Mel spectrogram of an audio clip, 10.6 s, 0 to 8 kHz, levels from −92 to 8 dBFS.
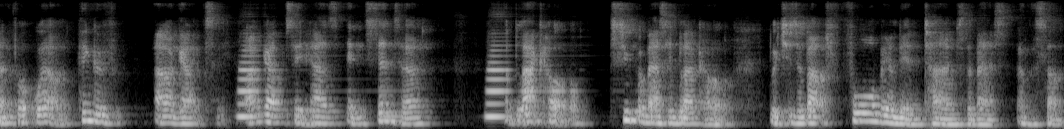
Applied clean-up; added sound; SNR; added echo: neural mask model DeepFilterNet 3.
